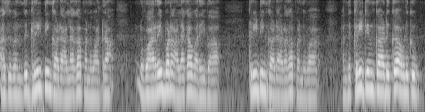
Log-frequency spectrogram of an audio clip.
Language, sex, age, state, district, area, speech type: Tamil, female, 30-45, Tamil Nadu, Tiruvallur, urban, spontaneous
